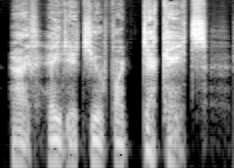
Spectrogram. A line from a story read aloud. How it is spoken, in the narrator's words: she hissed at him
